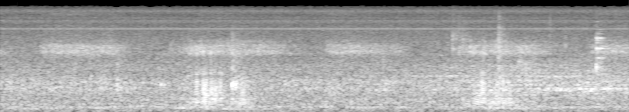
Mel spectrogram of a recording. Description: Loud snore, little baby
